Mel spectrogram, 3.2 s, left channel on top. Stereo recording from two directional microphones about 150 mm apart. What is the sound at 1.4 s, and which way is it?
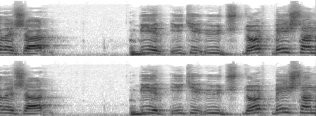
A man's voice, 20° left (ahead or behind).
